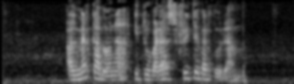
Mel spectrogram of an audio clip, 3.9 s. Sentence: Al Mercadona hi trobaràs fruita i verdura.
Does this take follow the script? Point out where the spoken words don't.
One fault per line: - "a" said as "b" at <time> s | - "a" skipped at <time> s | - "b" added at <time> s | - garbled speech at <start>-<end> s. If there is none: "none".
none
